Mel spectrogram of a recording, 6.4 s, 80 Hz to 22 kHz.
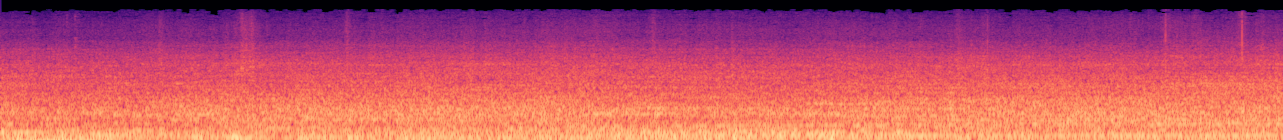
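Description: Ares 640 snowplough working through deep snow: a steady heavy engine drone under a broad rush of snow, the engine note settling to a steadier pitch about four and a half seconds in.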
